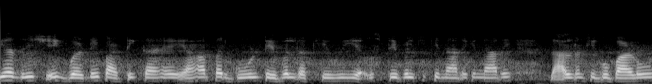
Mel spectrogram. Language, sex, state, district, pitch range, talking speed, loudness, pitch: Hindi, female, Chandigarh, Chandigarh, 155-170 Hz, 210 wpm, -18 LUFS, 160 Hz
